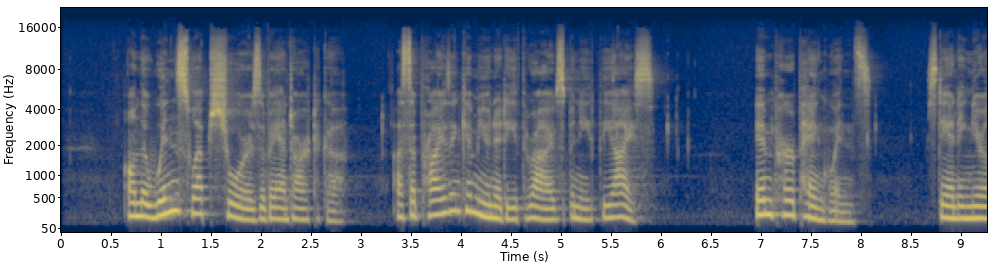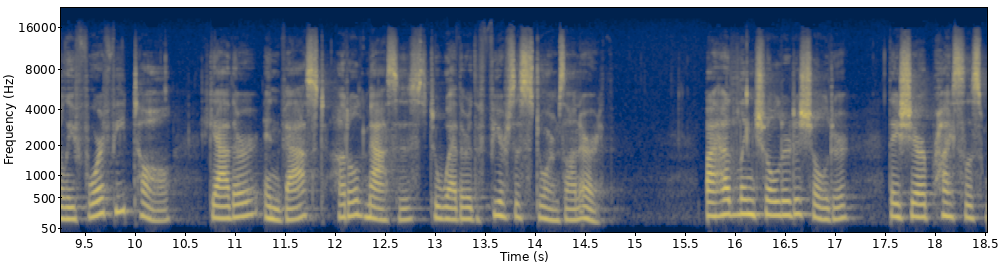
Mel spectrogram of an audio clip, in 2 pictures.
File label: Documentary Narration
